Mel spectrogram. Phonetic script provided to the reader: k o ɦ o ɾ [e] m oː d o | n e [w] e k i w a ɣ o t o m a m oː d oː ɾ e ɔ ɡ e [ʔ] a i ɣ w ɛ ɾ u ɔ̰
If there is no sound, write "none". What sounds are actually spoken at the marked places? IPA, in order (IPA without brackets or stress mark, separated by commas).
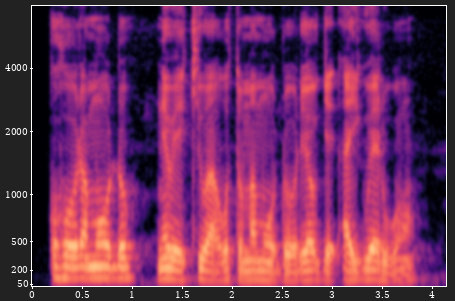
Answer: a, w, ʔ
